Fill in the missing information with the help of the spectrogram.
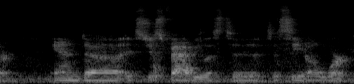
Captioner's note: none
